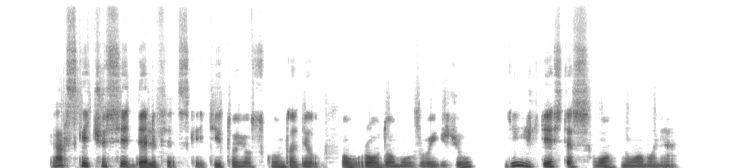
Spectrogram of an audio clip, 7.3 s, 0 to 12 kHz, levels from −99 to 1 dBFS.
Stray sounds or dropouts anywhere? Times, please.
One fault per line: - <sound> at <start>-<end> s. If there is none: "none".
none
